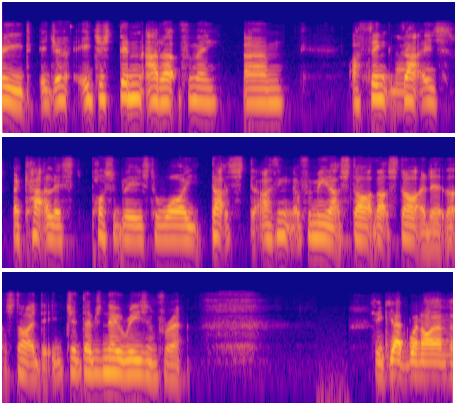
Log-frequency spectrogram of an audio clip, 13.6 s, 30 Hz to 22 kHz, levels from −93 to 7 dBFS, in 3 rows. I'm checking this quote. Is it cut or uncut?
cut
